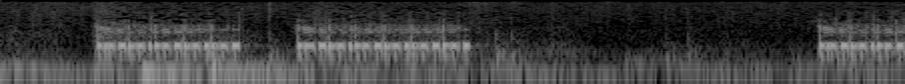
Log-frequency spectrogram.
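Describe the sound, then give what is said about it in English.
A repeating electronic ringback tone of an outgoing Skype call to New York City: steady, buzzy bursts with bright overtones, each about a second and a half, separated by short pauses, heard alone without any talking. “So let's call her on Skype.”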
